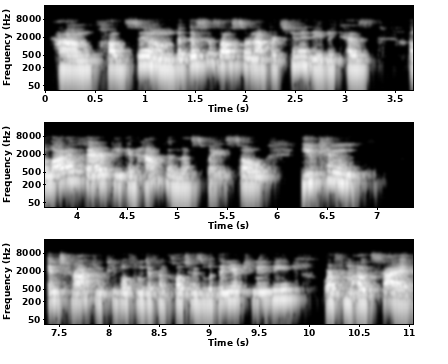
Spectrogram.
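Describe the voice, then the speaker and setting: A woman's fairly quick, medium-pitched speech with ordinary pitch variation and a strong Canadian accent. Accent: thick Canadian. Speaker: therapist. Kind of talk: online seminar talk. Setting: video call.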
